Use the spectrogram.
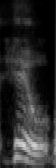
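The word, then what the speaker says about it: Gil: We've got the new, I always say his name wrong as well, by, I think it's Brian Hill rather than Gill. I think you pronounce it Hill.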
